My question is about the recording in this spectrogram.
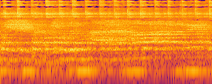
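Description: Devotional bhajan kirtan: a group of women singing together in unison to a harmonium, with a steady percussion beat underneath.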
